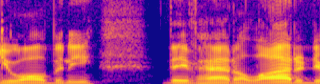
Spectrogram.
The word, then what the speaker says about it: UAlbany: U Albany. – It's U Albany. I got that now.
